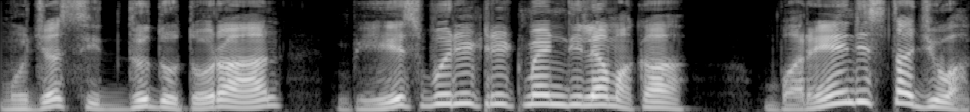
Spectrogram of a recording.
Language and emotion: Goan Konkani, happy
